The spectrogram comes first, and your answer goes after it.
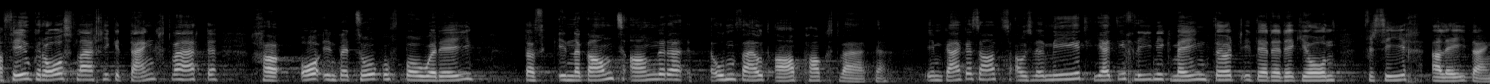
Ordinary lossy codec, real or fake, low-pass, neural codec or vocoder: AAC, 64 kbps; real; 14.4 kHz; none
